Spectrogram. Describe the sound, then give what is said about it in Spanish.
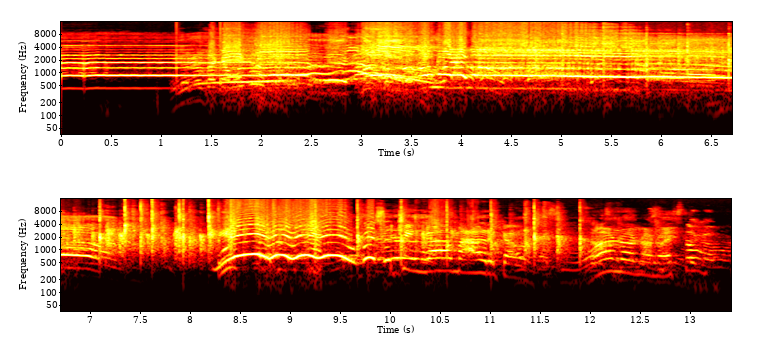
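Loud, sustained shouting and cheering from a crowd at a live show at Toro Mambo, with long strained yells that waver and break, filling the whole stretch without pause. “En el Toro Mambo, rey, así en uno de los en vivos que tuve. Este, Seguro aprendiste a gritar así ahí”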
